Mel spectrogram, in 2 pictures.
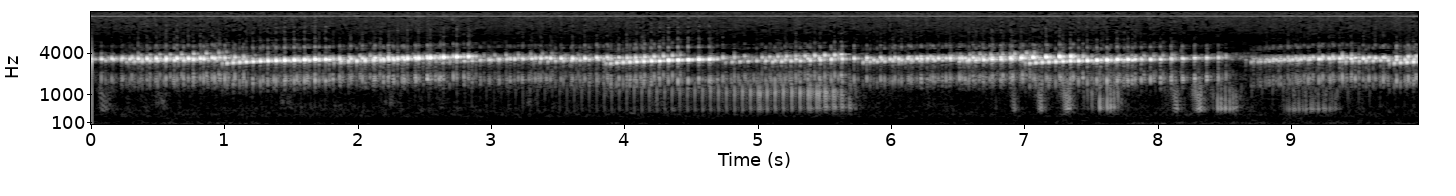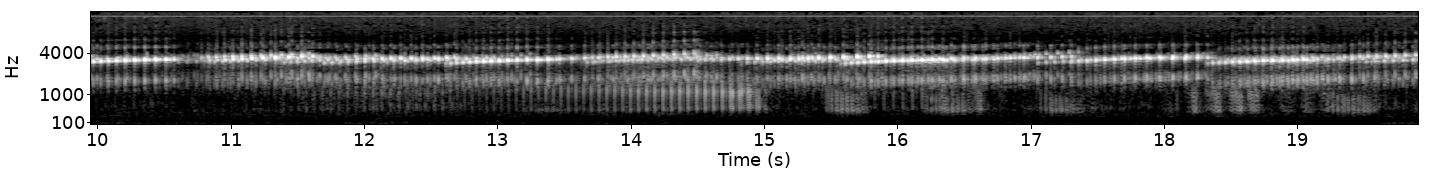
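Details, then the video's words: Spring frog chorus from the Nebraska Sandhills at dusk, where frogs sing around small ponds and lakes; overlapping high trilled notes run without pause, with rhythmic lower clicking croaks bursting in between and brief dips in loudness. "RELAXING SOUNDS OF FROGS"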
